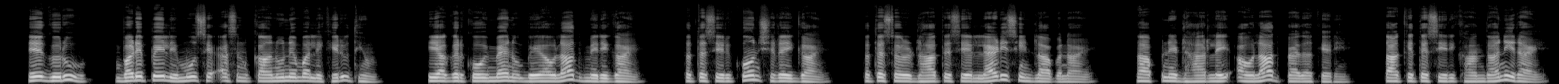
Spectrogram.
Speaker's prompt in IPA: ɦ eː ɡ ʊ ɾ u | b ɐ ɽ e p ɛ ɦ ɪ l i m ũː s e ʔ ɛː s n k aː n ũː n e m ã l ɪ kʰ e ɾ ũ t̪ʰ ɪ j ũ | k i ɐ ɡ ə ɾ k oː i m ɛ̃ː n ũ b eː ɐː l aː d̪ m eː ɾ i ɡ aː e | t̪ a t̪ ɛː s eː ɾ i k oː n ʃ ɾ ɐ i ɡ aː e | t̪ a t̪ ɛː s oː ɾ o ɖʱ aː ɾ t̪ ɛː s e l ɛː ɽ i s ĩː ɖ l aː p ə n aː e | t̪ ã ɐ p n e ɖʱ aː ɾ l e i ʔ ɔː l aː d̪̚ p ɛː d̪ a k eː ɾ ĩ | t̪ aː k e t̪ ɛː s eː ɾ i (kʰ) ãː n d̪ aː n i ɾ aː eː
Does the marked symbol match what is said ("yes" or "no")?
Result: yes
